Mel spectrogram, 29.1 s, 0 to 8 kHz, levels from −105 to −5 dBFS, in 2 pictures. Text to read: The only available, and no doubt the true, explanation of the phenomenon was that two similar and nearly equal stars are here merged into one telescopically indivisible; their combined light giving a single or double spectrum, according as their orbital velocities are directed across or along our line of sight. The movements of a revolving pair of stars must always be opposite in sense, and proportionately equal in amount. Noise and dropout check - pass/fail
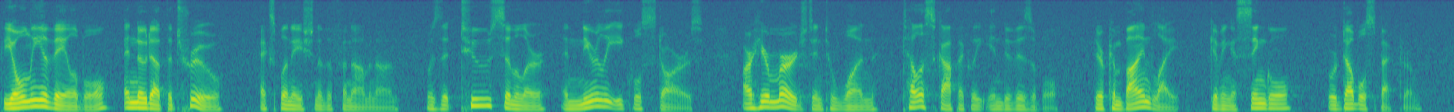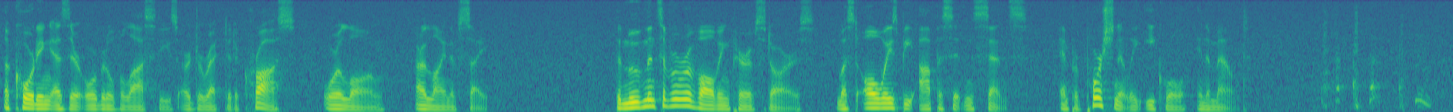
fail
